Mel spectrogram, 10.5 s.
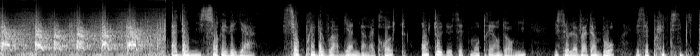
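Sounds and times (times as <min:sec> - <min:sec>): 
dog barking at a field mouse: 0:00.0 - 0:02.4
speech: 0:03.2 - 0:10.4.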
